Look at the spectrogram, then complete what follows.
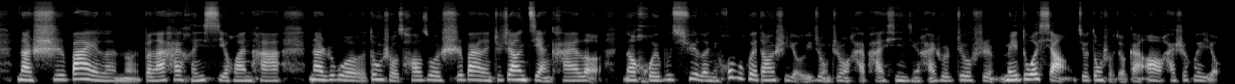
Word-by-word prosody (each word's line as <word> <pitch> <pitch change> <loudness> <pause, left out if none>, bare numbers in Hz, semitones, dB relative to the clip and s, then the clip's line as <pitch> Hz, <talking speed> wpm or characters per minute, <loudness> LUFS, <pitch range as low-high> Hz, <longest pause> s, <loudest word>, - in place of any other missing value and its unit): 那 210 -3 +6
失 220 +2 +3
败 245 0 +7
了 170 -2 -6
呢？ 90 0 -4
本 180 - -1
来 185 +1 +6
还 215 +2 0
很 195 -2 -5
喜 205 -5 +3
欢 175 0 -1
它， 175 0 0 0.3
那 220 -3 +4
如 210 +1 -3
果 190 -5 -1
动 230 -1 -1
手 175 - -3
操 195 +4 -3
作 200 -1 -4
失 215 +2 +1
败 215 -1 +4
了， 185 -2 -3
就 200 - -10
这 225 - 0
样 215 -1 +6
剪 195 -7 +1
开 180 +1 -1
了， 185 - -1 0.2
那 200 -3 +2
回 190 -1 -2
不 210 +4 -6
去 240 +4 +2
了， 190 - -2
你 170 - -7
会 300 - -3
不 275 - -4
会 240 -3 -1
当 195 -1 0
时 195 0 -6
有 160 - -9
一 - - -7
种 185 - -8
这 175 - -9
种 150 - -4
害 - - -5
怕 - - -3
心 180 +1 -6
情？ 170 - -11
还 - - -4
是 - - -8
说 180 -1 -6
就 195 +1 -4
是 180 +6 -7
没 205 -3 +2
多 235 +2 +4
想， 255 - +5
就 190 -2 -7
动 200 +2 -3
手 205 - -10
就 - - -9
干？ - - -1
哦， 185 -2 +3
还 180 - -5
是 195 - -7
会 195 -3 -9
有。 - - -7
195 Hz, 320 characters per minute, -22 LUFS, 180-215 Hz, 0.3 s, 败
